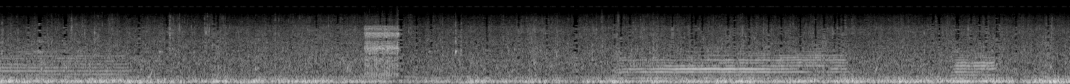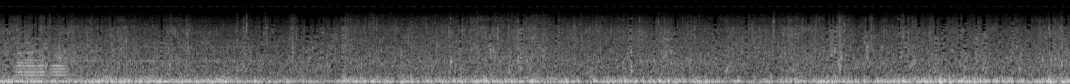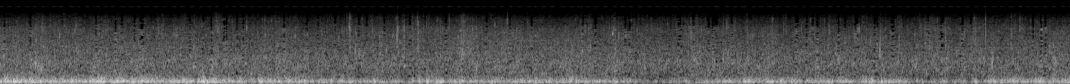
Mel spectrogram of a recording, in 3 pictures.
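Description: Strong wind buffeting a camcorder microphone over choppy water, a steady rumble throughout. A few steady pitched tones cut through it: one long tone about six seconds in, then two short ones.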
